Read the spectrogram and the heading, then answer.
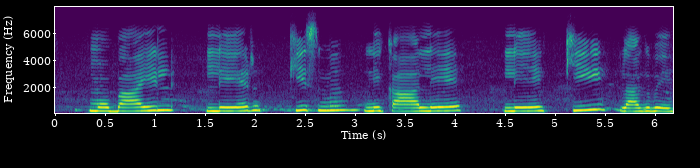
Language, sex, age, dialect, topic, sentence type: Magahi, female, 18-24, Northeastern/Surjapuri, banking, question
